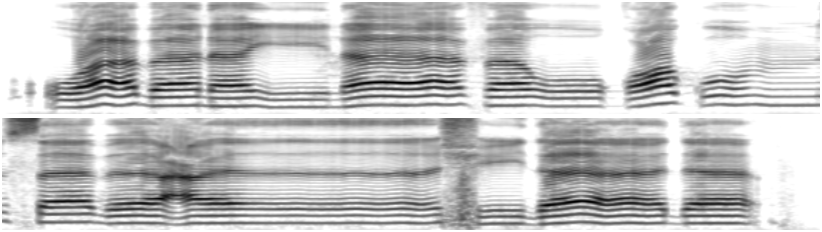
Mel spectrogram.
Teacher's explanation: bacaan nainya, ai-nya lembutkan. Fau monyongkan fauqa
